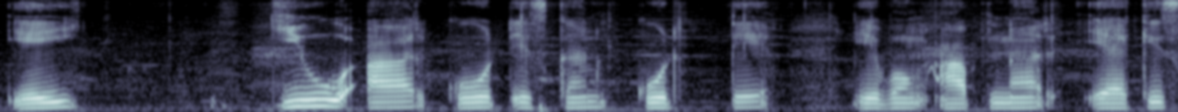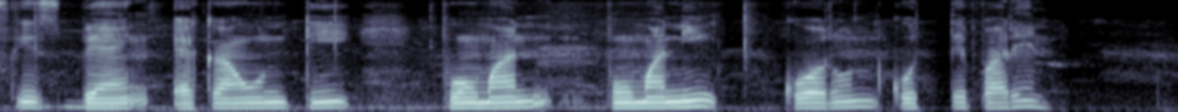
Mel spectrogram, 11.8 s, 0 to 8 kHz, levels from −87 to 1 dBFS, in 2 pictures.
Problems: background sounds at intervals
